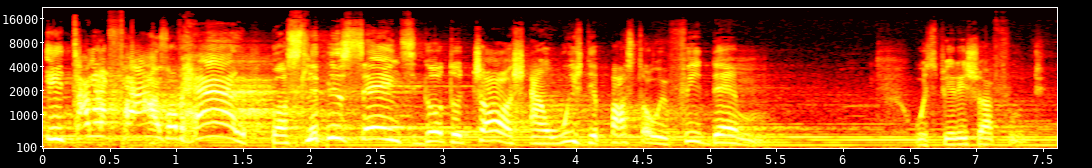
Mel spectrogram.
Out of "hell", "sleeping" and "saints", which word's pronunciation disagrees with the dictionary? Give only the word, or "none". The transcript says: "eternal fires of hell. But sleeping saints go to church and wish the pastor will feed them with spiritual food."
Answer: none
